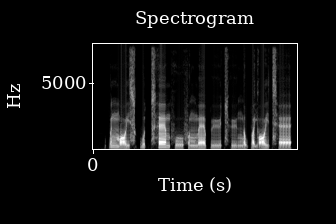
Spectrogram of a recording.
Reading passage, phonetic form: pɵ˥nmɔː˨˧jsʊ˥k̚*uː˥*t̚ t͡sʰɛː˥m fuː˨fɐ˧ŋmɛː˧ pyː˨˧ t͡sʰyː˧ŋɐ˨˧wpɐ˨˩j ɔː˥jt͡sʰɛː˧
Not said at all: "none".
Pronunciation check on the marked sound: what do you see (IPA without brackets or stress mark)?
uː˥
